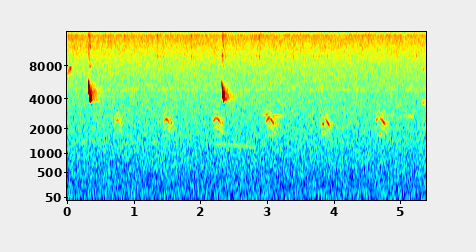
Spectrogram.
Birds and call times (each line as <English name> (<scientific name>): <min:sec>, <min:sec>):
White-bellied Go-away-bird (Corythaixoides leucogaster): 0:03.1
